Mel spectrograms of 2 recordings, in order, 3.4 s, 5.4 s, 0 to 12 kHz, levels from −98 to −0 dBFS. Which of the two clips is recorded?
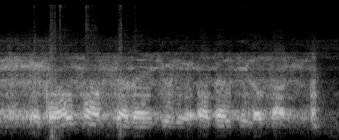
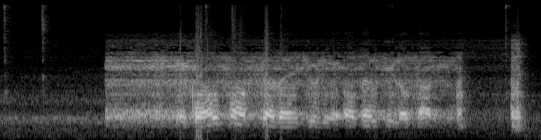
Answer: second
